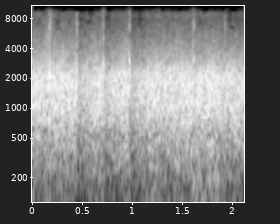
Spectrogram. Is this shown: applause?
yes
